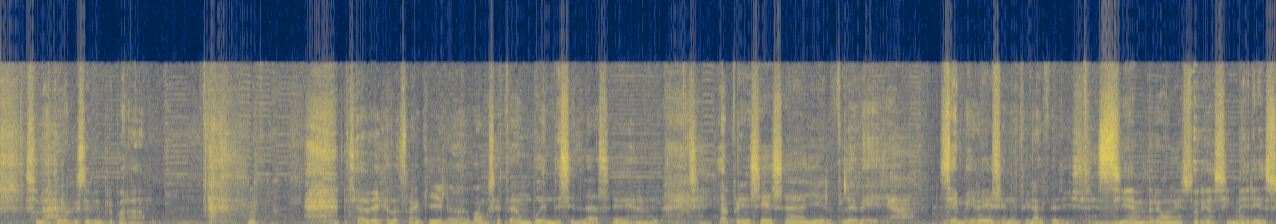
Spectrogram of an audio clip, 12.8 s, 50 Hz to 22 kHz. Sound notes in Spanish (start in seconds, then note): 2.0 Risas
